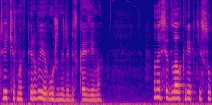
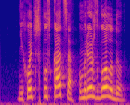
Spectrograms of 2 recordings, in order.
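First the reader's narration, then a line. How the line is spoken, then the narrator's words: Shouted. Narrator (Russian): барон Арминию, обращаясь к теням за окном, крикнул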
